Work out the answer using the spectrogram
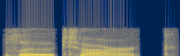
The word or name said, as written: Plutarch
